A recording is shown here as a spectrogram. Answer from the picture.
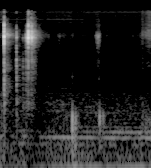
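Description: A few light clicks and taps of small plastic toy figures being handled against a plastic playset, the clearest about half a second in.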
